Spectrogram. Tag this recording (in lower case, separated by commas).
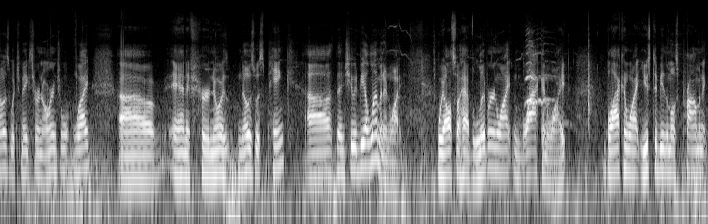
speech, yip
